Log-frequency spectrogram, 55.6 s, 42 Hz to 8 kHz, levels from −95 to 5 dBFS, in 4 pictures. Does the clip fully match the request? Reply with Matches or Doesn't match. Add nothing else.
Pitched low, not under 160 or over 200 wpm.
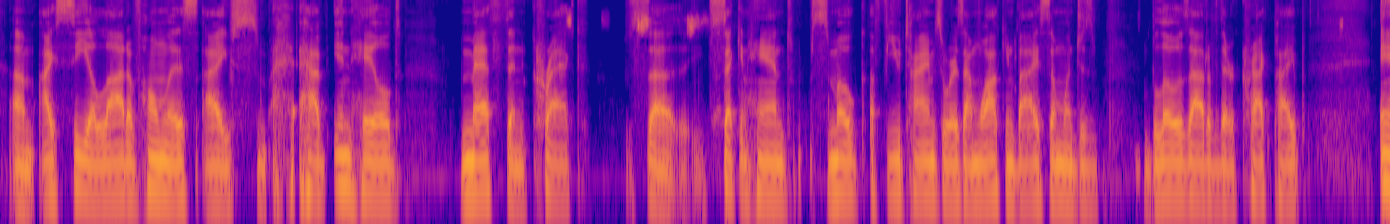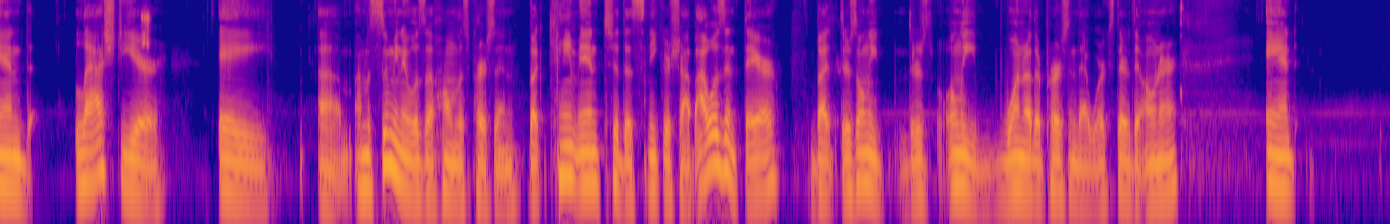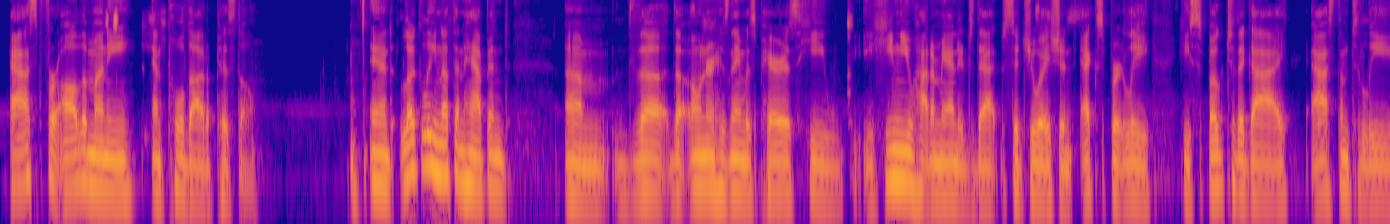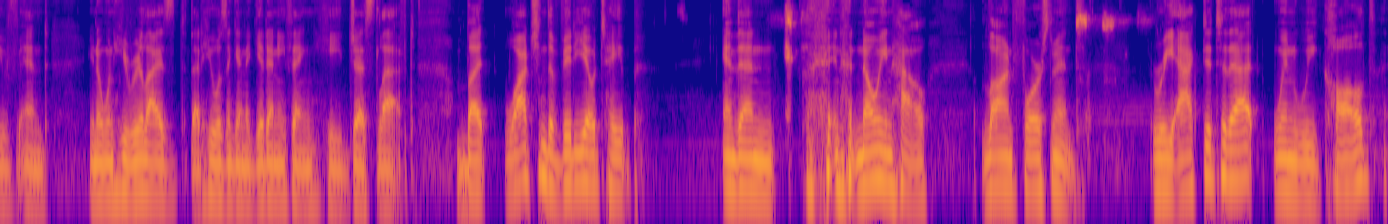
Doesn't match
